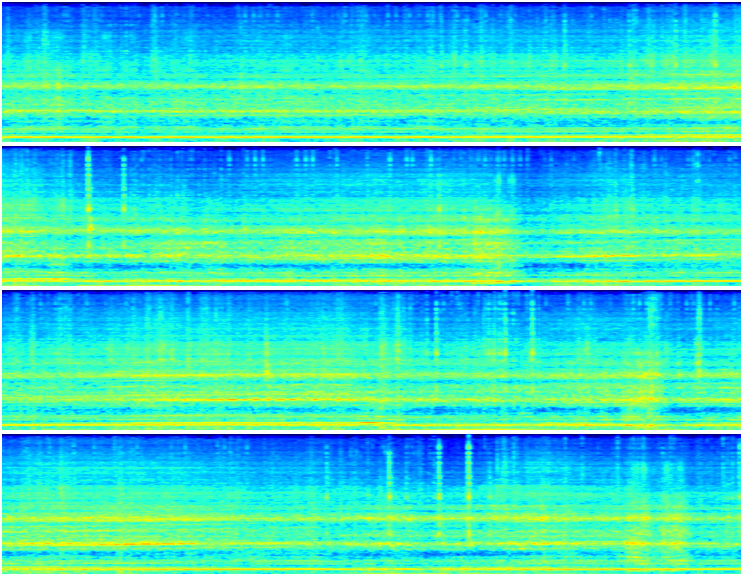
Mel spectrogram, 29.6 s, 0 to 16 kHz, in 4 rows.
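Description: Mazda MX-5 race car's four-cylinder engine heard from inside the cockpit, running hard under load on track. The note dips briefly a few times, around 12 seconds in, at about 21 seconds, and near the end.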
